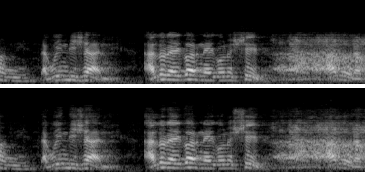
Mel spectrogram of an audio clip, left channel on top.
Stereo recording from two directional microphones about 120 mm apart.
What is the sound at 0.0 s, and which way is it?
A man's voice, 35° right (ahead or behind).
